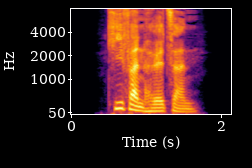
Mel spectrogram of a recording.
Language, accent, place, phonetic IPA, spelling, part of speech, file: German, Germany, Berlin, [ˈkiːfɐnˌhœlt͡sɐn], Kiefernhölzern, noun, De-Kiefernhölzern.ogg
- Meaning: dative plural of Kiefernholz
